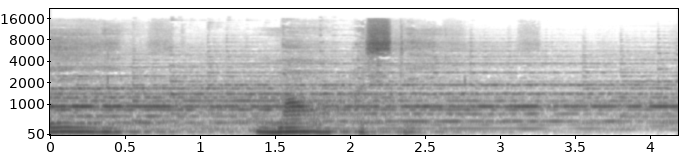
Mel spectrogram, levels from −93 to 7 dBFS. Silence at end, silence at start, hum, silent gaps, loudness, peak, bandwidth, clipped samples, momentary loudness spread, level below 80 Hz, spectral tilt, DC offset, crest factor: 0 s; 0 s; none; none; -27 LUFS; -10 dBFS; 17 kHz; under 0.1%; 12 LU; -62 dBFS; -4 dB/octave; under 0.1%; 18 dB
